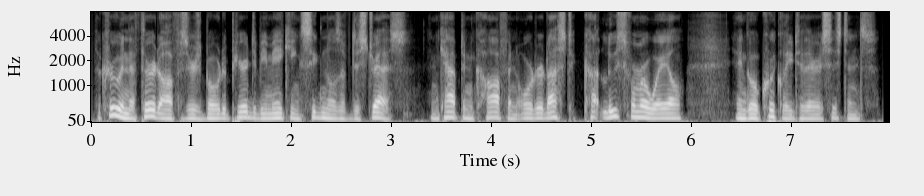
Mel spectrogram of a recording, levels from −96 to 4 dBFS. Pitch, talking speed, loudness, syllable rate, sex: 125 Hz, 235 wpm, -17 LUFS, 6.7 syllables/s, male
